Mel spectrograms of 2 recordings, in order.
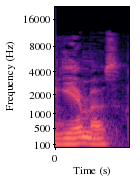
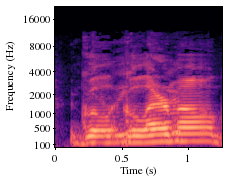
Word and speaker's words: Guillermo: panic in their face guermo Guillermo Guillermo yeah and I'm like Guillermo that's me it's pronounced Guillermo I just got tired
